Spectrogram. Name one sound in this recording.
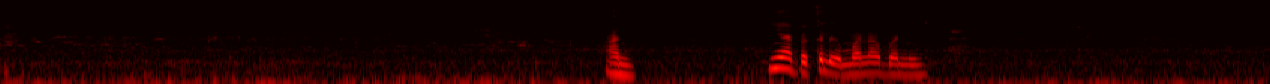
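Water laps gently against a wooden bank.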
